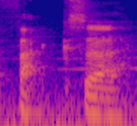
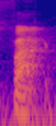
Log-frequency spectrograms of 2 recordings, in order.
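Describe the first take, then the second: First: It is said with an extra vowel at the end. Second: It is said as the single syllable fax. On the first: The speaker calls it right. "I think it's actually uh, faxa or something like that in, in German" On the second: The speaker calls it wrong. "I pronounce it as fax"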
